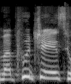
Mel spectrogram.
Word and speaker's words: Mapuches: I don't know if I'm saying this right. It's the Mapuches? – Yeah. – Okay. So the Mapuches, who are the largest indigenous community in Chile, have reportedly staged this rebellion.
